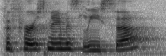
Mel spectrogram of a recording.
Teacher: notice that high pitch at the beginning Again, up-speak at the end. 'The first name is Lisa' It's not a question.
